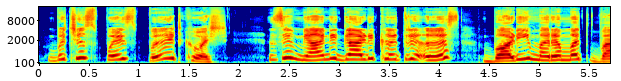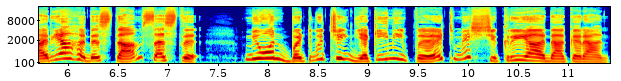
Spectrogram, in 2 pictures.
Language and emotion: Kashmiri, happy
